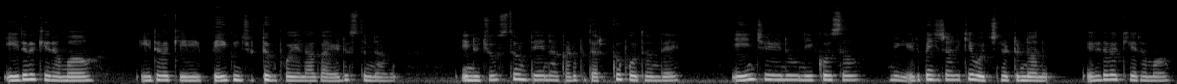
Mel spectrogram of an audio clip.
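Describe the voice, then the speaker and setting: A woman's voice: mid-range voice, steady tone, moderate pace, mellow, lightly acted. A woman voicing a loyal young woman who comforts her weeping friend in a soothing, urgent way, in a storybook reading. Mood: consoling. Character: anxious loyal female friend, consoling.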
